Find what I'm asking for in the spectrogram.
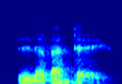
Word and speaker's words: Levante: Atletico are currently sitting fourth in La Liga behind Barcelona, Levante. Sorry about the pronunciation. – Levante.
